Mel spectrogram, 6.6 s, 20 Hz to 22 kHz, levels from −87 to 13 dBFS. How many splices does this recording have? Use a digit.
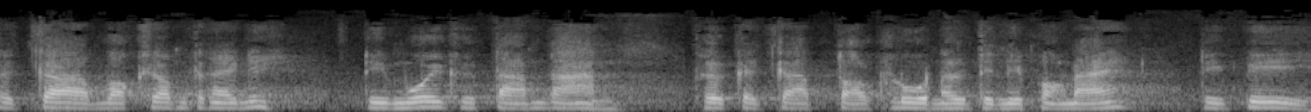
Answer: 1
